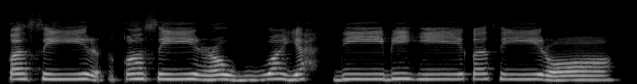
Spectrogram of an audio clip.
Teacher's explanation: اس میں کثیر روا پر ورش کے لیے ترقیق الرا ہے اور خلف کا ادغام بلا غنہ ہے، اور پھر کثیر روا پر بھی ورش کے لیے ترقیق الرا ہے۔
